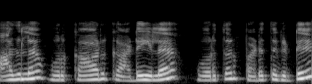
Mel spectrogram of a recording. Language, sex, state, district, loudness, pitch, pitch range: Tamil, female, Tamil Nadu, Nilgiris, -17 LUFS, 220 Hz, 205-255 Hz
